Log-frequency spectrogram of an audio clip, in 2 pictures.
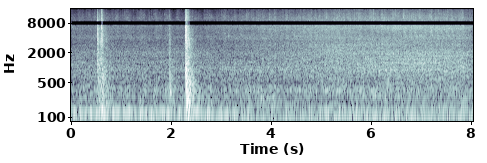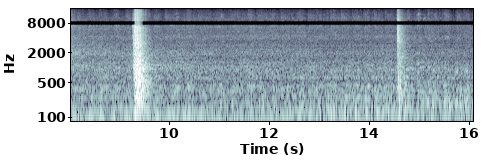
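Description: A 1955 Chevrolet 210's 383 stroker small-block V8 idling steadily: a smooth, even idle. Over it come sharp thumps of the car's panels being shut. There is a door shutting about half a second in and another knock about two seconds in. The loudest is a heavier slam of the hood about nine seconds in, and a lighter thump comes near the end.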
